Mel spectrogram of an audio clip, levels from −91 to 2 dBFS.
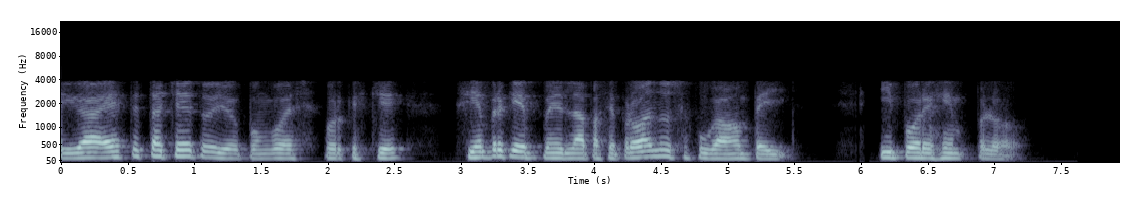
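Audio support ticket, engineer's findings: Packet loss filled with silence, 5.94 to 6.05 s: speech chopped by hard-edged dropouts, about 80 ms missing over 120 ms, longest gap 40 ms. Gap sizes fit 10 ms packets. Waveform shows flat silent segments; spectrogram shows blank full-band columns.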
